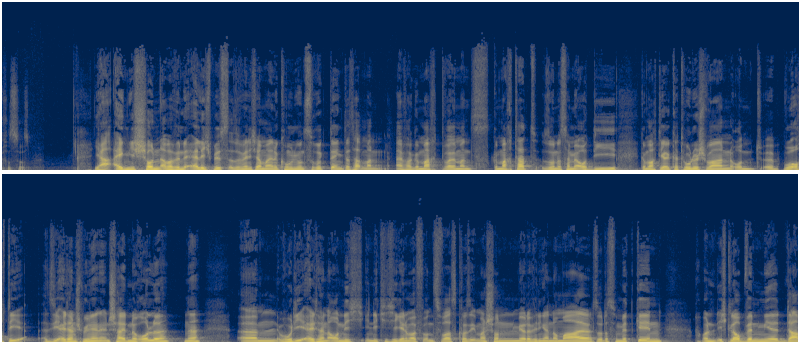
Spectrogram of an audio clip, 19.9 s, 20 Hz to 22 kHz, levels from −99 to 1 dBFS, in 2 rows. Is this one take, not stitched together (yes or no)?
no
